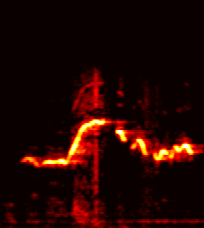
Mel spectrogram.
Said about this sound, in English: I can whistle it for you.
